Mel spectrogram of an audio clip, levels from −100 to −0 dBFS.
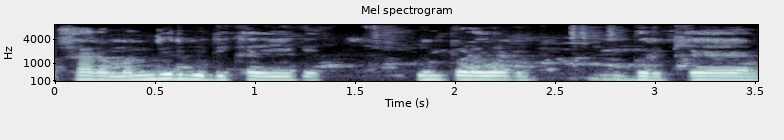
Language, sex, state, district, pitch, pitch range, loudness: Rajasthani, male, Rajasthan, Churu, 145 Hz, 140-155 Hz, -17 LUFS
